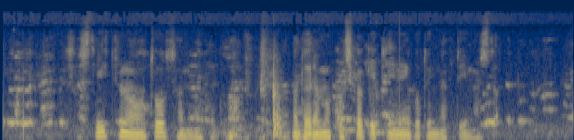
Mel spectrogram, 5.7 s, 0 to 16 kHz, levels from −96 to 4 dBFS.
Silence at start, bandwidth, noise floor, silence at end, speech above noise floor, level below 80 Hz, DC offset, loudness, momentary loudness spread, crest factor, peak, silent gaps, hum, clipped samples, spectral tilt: 0.05 s; 11 kHz; -44 dBFS; 0 s; 19 dB; -42 dBFS; under 0.1%; -26 LUFS; 15 LU; 18 dB; -6 dBFS; none; none; under 0.1%; -7.5 dB/octave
